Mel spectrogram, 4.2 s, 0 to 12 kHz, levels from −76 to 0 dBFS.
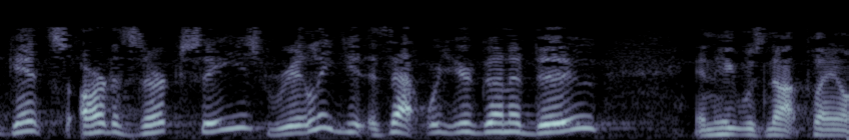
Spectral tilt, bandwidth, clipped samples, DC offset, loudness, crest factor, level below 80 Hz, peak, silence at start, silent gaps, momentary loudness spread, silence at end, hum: -6.5 dB/octave; 6.4 kHz; under 0.1%; under 0.1%; -28 LUFS; 18 dB; -70 dBFS; -10 dBFS; 0 s; none; 6 LU; 0 s; none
